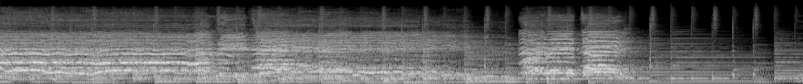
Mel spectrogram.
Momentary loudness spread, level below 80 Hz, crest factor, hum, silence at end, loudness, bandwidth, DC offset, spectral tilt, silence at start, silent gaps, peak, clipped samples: 16 LU; -38 dBFS; 12 dB; none; 0 s; -12 LUFS; 16.5 kHz; under 0.1%; -4 dB/octave; 0 s; none; 0 dBFS; under 0.1%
